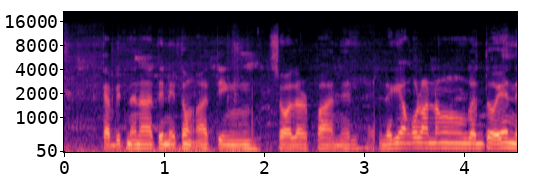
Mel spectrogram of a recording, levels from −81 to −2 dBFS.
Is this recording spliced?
yes; 2 cuts; at 2.0 s, 3.0 s

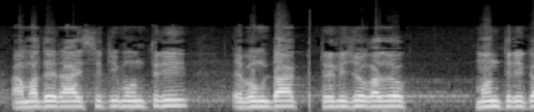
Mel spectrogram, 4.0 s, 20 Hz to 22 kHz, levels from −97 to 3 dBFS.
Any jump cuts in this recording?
yes; 1 cut; at 2.3 s

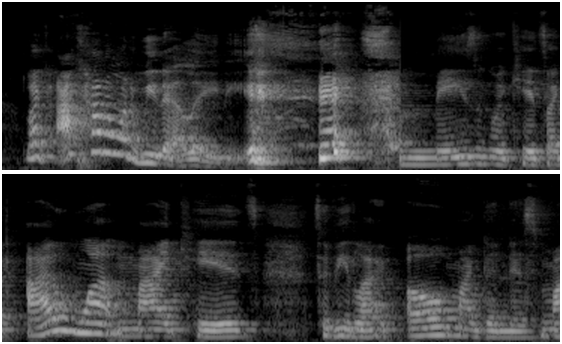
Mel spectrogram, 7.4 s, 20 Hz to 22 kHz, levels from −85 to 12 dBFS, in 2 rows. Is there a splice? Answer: yes; 1 cut; at 2.6 s

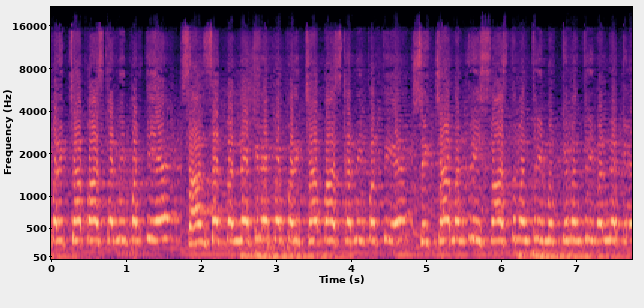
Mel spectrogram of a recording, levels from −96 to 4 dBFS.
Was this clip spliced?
yes; 2 cuts; at 1.7 s, 4.8 s

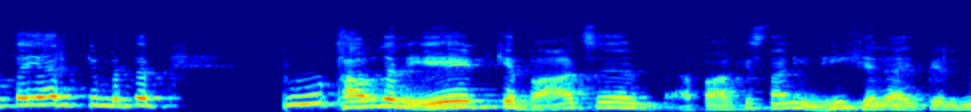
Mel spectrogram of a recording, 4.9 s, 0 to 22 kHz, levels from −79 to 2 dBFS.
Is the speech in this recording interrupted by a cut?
no; 0 cuts

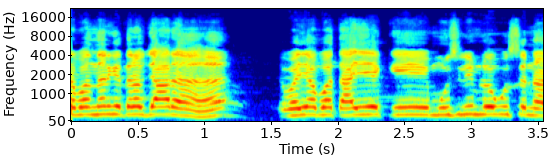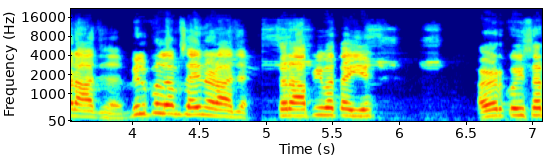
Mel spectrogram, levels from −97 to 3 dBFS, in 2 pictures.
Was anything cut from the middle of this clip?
yes; 1 cut; at 4.9 s

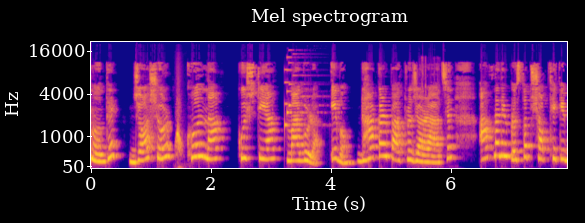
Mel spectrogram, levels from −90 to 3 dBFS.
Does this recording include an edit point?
no; 0 cuts

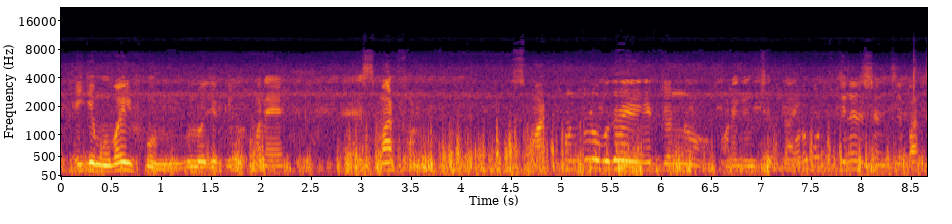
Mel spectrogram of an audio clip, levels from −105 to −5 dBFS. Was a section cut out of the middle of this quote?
yes; 1 cut; at 7.4 s

